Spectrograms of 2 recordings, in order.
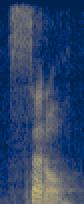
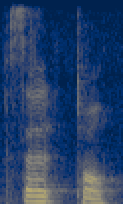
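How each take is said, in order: First: Said in the usual way. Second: "Settle" in two parts, set, tle; split into syllables. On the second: Shown as a demonstration. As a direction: break "Settle" apart with a crisp second T. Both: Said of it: "where to break it apart".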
